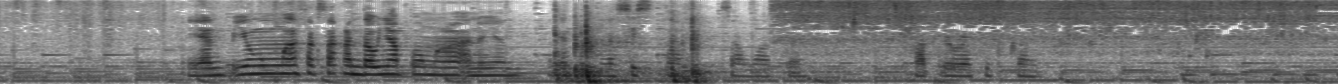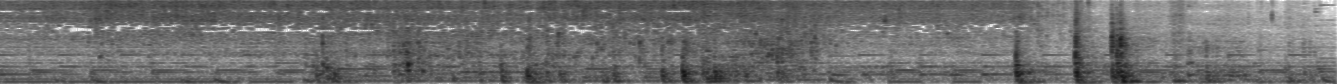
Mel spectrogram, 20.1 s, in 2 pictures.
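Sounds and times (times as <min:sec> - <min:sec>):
tap water running into pan: 0:05.8 - 0:19.8
pan knocking against sink: 0:12.4 - 0:16.1, 0:17.6 - 0:19.3.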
